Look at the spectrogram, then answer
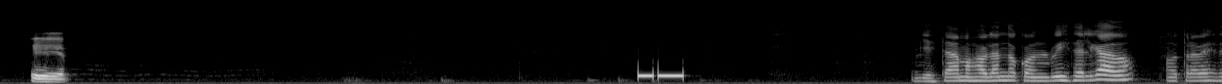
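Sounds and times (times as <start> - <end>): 
speech: 0.3 - 0.8, 9.2 - 12.2
busy signal after a dropped international phone call: 6.4 - 6.9.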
